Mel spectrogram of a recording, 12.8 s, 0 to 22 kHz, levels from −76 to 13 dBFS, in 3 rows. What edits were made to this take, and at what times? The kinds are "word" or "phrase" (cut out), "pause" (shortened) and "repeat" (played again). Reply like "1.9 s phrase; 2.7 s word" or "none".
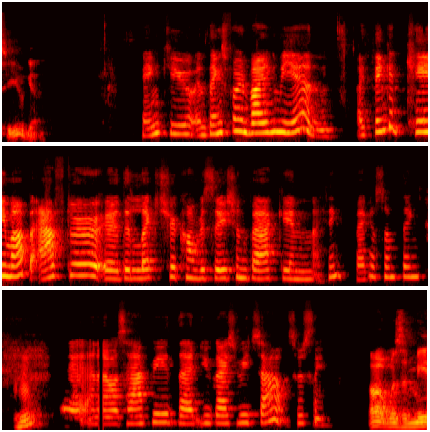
7.9 s phrase; 11.6 s phrase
